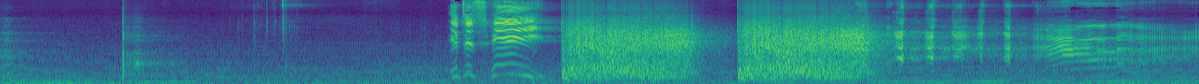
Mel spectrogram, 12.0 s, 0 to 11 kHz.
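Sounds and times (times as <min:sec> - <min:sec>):
speech: 0:04.5 - 0:05.6
gunshots fired by several men: 0:05.6 - 0:08.8
laughter: 0:08.6 - 0:11.9.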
